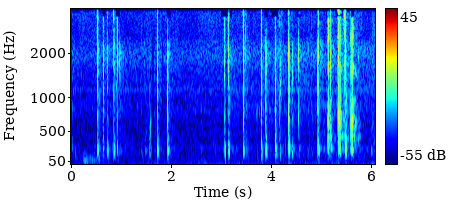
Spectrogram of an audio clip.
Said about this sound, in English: Yeah, he was on, and I think he's typing, or someone is typing.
